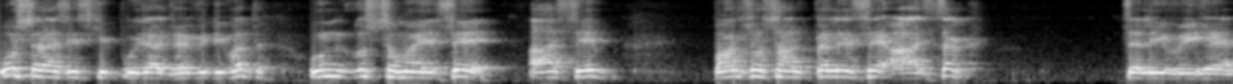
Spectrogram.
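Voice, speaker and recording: With a high pitch, fairly even intonation and very even loudness, a man speaks. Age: 70s. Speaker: temple priest. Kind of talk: interview, telling local temple history. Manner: halting, with fillers.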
